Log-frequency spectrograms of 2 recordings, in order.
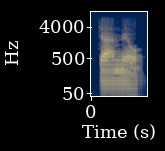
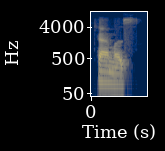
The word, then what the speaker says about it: Camus: जो हमारा राइटर है एल्बर्ट कैम्यो, हम इसको प्रोनाउंस कर रहे थे Albert कैमस, बट the real pronunciation is Albert कैम्यो।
